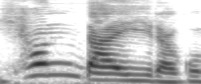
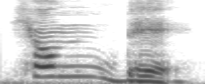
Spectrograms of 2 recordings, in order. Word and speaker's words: 현대: 자, 미국에서는 현대의 발음을 현다이라고 많이 하시는데요. 한국어를 영어로 옮기는 과정에서 어쩔 수 없이 AI를 쓰다 보니까 이게 미국식 발음으론 현다이입니다. 하지만 한국 발음은 현대.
